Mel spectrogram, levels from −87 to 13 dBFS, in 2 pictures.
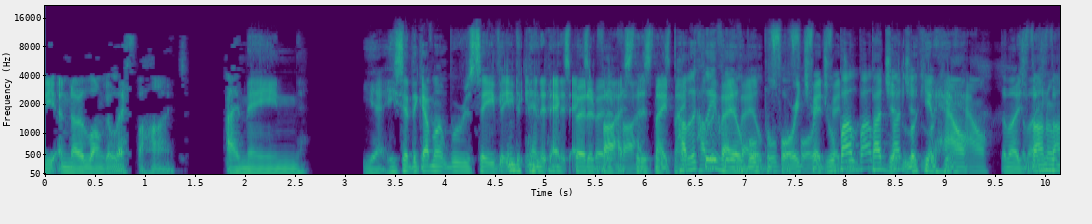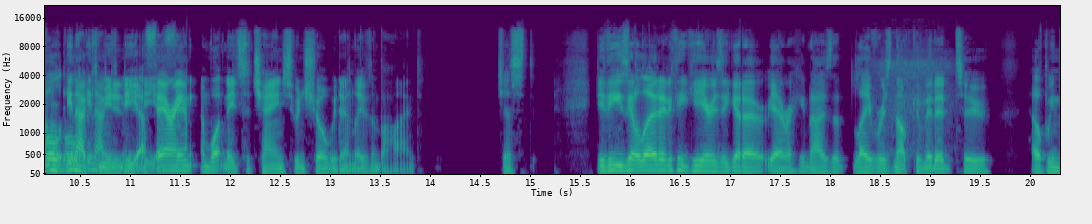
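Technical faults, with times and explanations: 0.0–2.0 s, adaptive stream starting at a low bitrate: nothing above 10.5 kHz and smeared, watery codec artefacts, which points to an MP3 stream around 24 kbit/s. Quality then jumps to roughly 128 kbit/s with no gap, unlike a fixed codec fault lasting throughout.
4.55–11.57 s, doubled audio track: a full-band copy of the speech trails by about a fifth of a second, a few dB quieter, with no decay or room colour. It starts and stops abruptly, unlike a reverb or acoustic echo. The likely cause is a second, slower capture path.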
